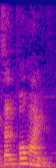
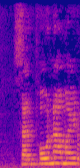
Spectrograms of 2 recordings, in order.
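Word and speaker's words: sulfonamide: N alkyl और aryl benzene sulpho अमाइड सल्फोमाइड इसका spelling है सल्फोनामाइड सल्फोनामाइड बोला जाता है इसको यहां पे और क्लियर करके लिखेंगे सल्फोनामाइड एन होता है सल्फोनामाइड ठीक है अब अब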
